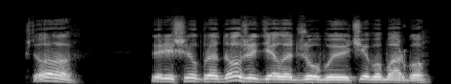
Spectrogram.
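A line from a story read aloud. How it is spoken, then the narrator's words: Tired question. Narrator (Russian): устало спросил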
